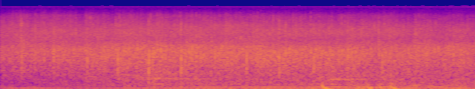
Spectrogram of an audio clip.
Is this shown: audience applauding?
yes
